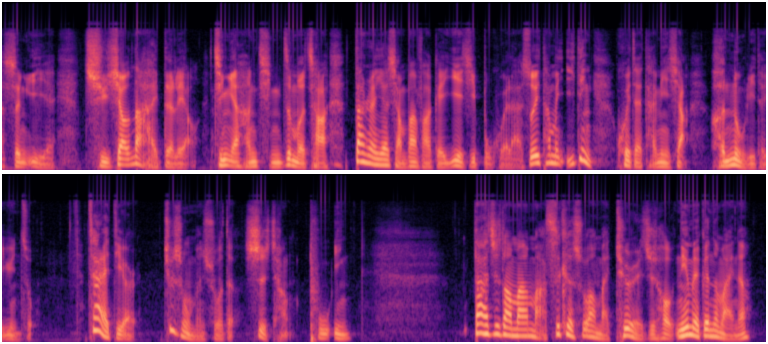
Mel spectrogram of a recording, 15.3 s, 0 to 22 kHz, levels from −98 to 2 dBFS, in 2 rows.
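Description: Speech, with a resampler restarted on every block throughout: a 25 Hz ticking present only under signal, from 40 ms blocks, showing as evenly spaced vertical spectrogram lines.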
